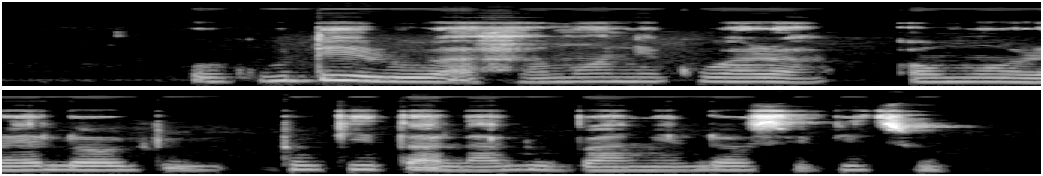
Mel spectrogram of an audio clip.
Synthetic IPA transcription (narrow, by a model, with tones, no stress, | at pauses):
o˨ku˨˦de˦˨ɾo˧˦a̰˨ha˨˦mɔ̃˦nĩ˦ku˦a˦ɾa˦˨ | ɔ˧mɔ̃˧˨ɾɛ˨˦lɔ˧du˧˦do˦ki˦ta̰˦˨la˨˦lu˦˨ba˨˦mĩ˧˦lɔ˦si˧bi˦tu˦˨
